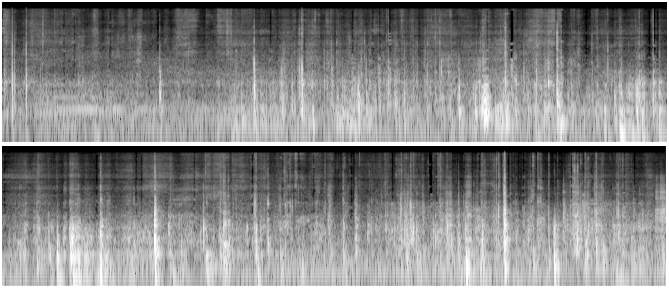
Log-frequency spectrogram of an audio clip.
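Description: Rubber wiring grommet being pushed and worked into its hole in a vehicle's body by hand: irregular scraping and rubbing with small knocks, busier from about six seconds in.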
